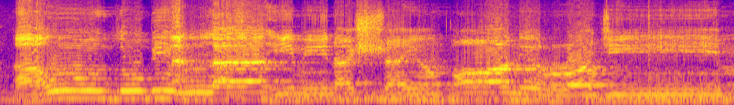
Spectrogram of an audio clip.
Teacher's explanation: A'udzu, ya walaupun belum sampai. Zal adalah ujung lidah dengan ujung gigi atas.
